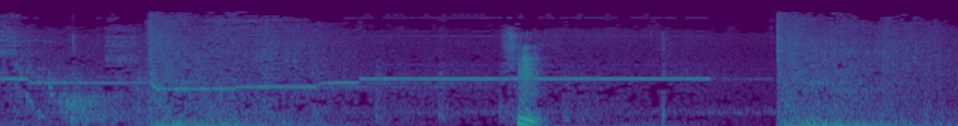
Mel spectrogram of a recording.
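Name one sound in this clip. An energy blaster fires crackling shots.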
